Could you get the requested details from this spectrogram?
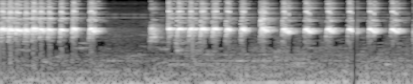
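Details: Grey-cheeked bulbul singing a variation of isian song: quick strings of sharp, ringing high notes in two bouts separated by a half-second pause, each note clipped and evenly repeated.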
